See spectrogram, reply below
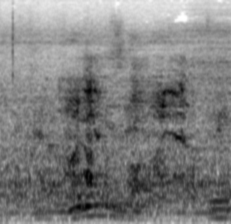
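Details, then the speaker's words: Harsh, raspy, wheezy noise on inhalation in a young Black Russian Terrier with juvenile laryngeal paralysis and polyneuropathy; trouble moving air in, unlike asthma's exhale: inspiratory stridor from laryngeal paralysis. "contrast with asthma it's easing when they inhale whereas asthma is more of an exhale and so you see that kind of breathing pattern where they have trouble moving air into their airway."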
